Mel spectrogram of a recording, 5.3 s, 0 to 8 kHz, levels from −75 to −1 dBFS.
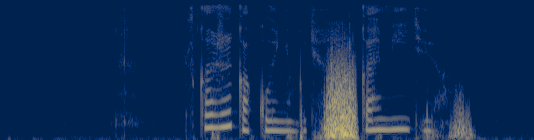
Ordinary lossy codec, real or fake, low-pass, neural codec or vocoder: none; real; 7.2 kHz; none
